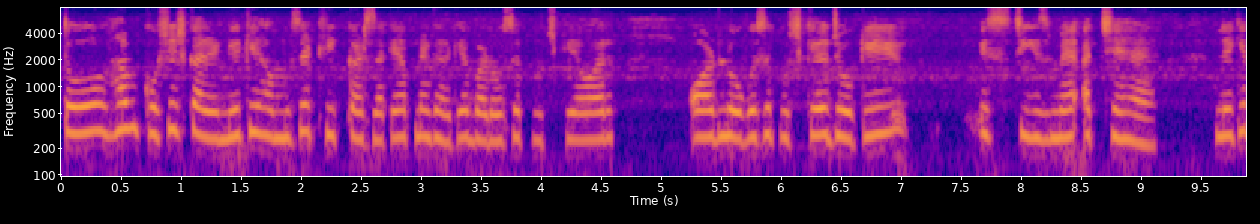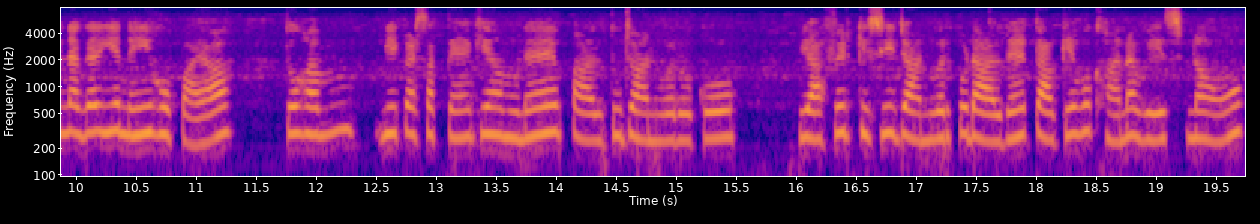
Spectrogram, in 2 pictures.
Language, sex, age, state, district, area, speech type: Urdu, female, 18-30, Delhi, East Delhi, rural, spontaneous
